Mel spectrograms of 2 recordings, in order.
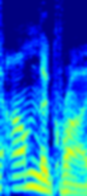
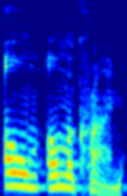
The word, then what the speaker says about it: omicron: the thing it's not it's not even the right name it's omicron and it's the president of the united states who's been saying omnicron that's the biggest uh he and he's and unfortunately he's mispronounced it a couple of times in case you you you missed it it's called the omnicron omnicron the omnicron variant no no no it's omicron omicron variant so i just want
